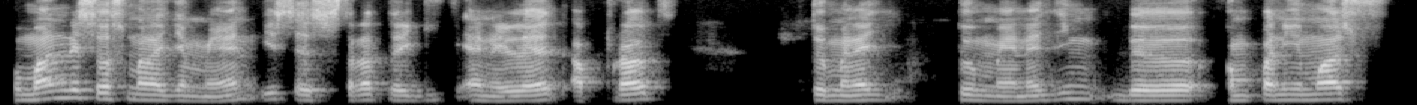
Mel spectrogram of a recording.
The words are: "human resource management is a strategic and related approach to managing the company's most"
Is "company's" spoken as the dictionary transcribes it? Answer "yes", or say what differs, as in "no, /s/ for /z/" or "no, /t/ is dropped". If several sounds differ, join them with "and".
no, /z/ is dropped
